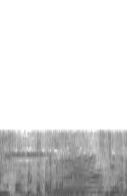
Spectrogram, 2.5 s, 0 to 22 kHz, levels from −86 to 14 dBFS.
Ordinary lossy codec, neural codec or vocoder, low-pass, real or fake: none; none; 7.2 kHz; real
